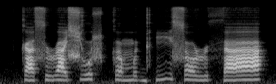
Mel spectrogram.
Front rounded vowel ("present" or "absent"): absent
